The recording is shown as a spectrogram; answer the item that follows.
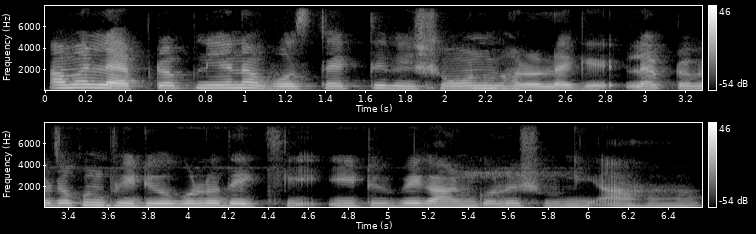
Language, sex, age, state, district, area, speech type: Bengali, female, 18-30, West Bengal, Malda, rural, spontaneous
